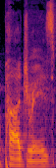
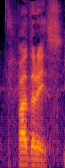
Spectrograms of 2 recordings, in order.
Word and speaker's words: Padres: I'm rolling the R. Padres. Got to flatten your tongue.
